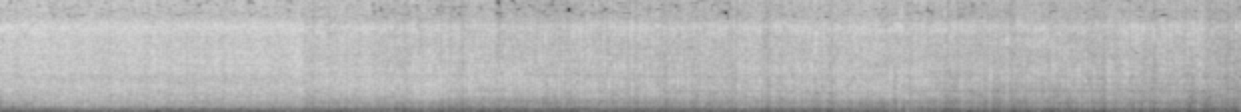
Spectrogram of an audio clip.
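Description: Fenugreek leaves with garlic and green chillies sautéing in hot oil, a steady dense sizzle and hiss that stays loud and even throughout with no talking.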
